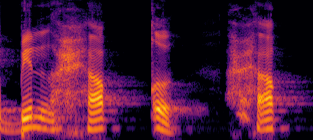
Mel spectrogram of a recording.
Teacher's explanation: تو ہا کو ہم قاف کے ساتھ ملائیں گے تو یہ حروف قلقلہ پر ہم وقف کر رہے ہیں، تشدید ہے تو ہم اس کو 2 مرتبہ پڑھیں گے لیکن ہم نیچے زیر نہیں پڑھیں گے، ٹھیک ہے۔ یہ قاف 2 مرتبہ پڑھیں گے، ایک بار ملاتے وقت اور پھر دوبارہ اس قاف کی آواز آئے گی، تب یہ 2 مرتبہ، صرف حرکت کی آواز نہیں آئے گی۔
